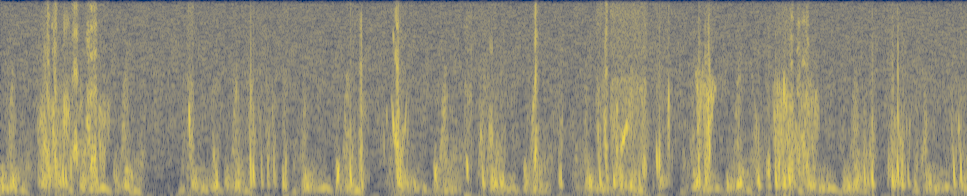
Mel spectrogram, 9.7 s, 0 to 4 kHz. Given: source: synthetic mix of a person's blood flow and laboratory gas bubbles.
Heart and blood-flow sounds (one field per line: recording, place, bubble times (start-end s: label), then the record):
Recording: Doppler ultrasound of blood flow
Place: precordium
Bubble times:
0.36-1.10 s: bubbles
1.86-1.93 s: bubbles
2.10-2.21 s: bubbles
2.46-2.78 s: bubbles
2.81-2.90 s: bubbles
3.46-3.67 s: bubbles
3.78-4.10 s: bubbles
4.63-4.72 s: bubbles
4.77-5.07 s: bubbles
5.31-5.42 s: bubbles
5.57-5.64 s: bubbles
5.94-6.49 s: bubbles
6.52-6.72 s: bubbles
6.93-7.16 s: bubbles
7.53-8.20 s: bubbles
8.60-8.77 s: bubbles
8.86-9.21 s: bubbles
9.50-9.66 s: bubbles
From the record:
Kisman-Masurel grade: 243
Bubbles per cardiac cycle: several, 3 to 8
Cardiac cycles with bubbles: 100%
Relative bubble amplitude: loud (0.450 to 0.775)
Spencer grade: 3 (all of the cardiac periods contain showers or single bubble signals, but not dominating or overriding the cardiac motion signals)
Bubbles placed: only in the low amplitude regions of the cardiac cycle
